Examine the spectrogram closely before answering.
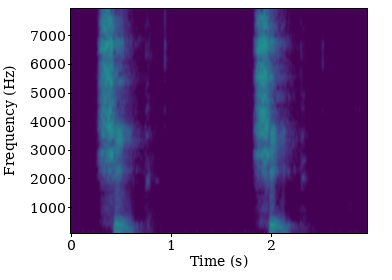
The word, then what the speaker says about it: sheep: one is chip chip cheip cheep chip chip Sheep Sheep tip tip mais uma vez chip chip cheip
